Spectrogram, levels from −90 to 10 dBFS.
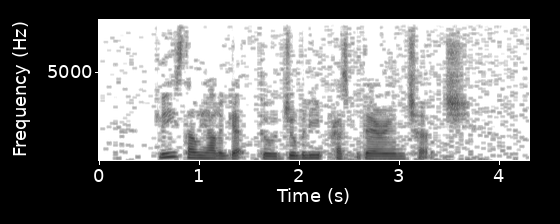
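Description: Overdone noise removal runs through the whole clip: the noise reduction was set too aggressively, pulling individual frequency bands down whenever they sat near its noise estimate. The background collapses into near silence dotted with twinkling specks, and softer speech components vanish.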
